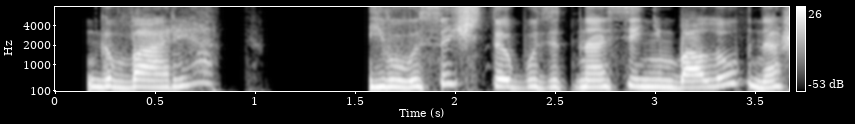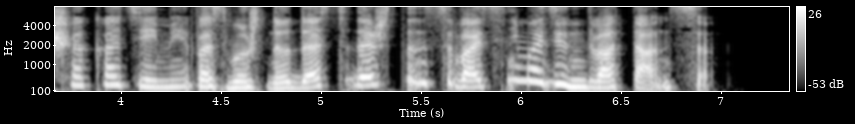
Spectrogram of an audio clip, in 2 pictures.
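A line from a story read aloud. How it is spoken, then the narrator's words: Dreamy exclamation. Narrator (Russian): воскликнула подружка Клара, мечтательно закатив глаза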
